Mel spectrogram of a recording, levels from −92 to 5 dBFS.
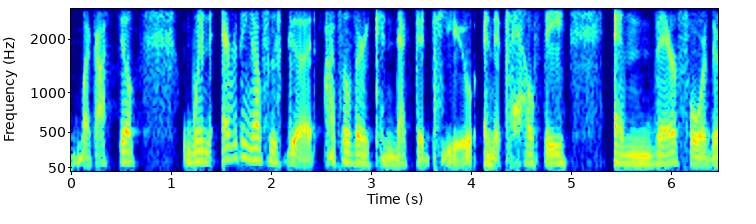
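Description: Speech that was resampled downward without an anti-aliasing filter shows aliasing throughout, and the sound points to a drop to around 6 kHz. Everything above the new 3 kHz limit folded back below it rather than being removed, so the sibilants turn gritty and metallic, and spurious, unrelated tones sit roughly 20 dB under the speech. The spectrum stays dense right up to 3 kHz and then stops.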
